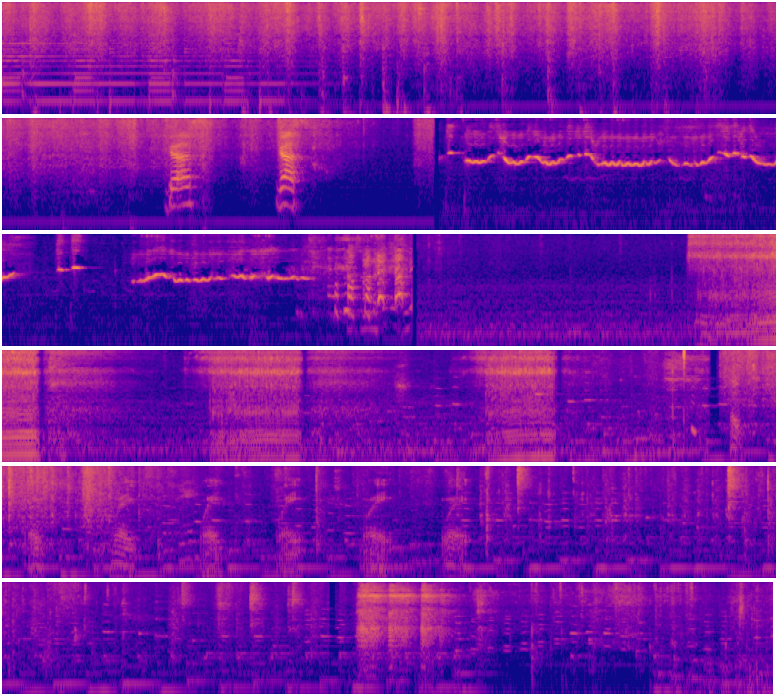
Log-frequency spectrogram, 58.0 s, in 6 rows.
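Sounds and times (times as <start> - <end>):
plastic bag crinkling: 0.0 - 15.1, 38.0 - 40.6
dog snoring: 27.9 - 30.8, 31.4 - 34.0, 34.7 - 36.4.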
